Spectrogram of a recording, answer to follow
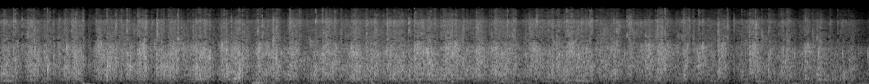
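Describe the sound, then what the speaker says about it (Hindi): An audience at a public gathering applauds a speaker with steady, vigorous clapping, a dense wash of many hands that carries on loudly and evenly for several seconds with a faint crowd murmur beneath. "तो ताली बजाते रहिए देवेंद्र भलारा जी के लिए"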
